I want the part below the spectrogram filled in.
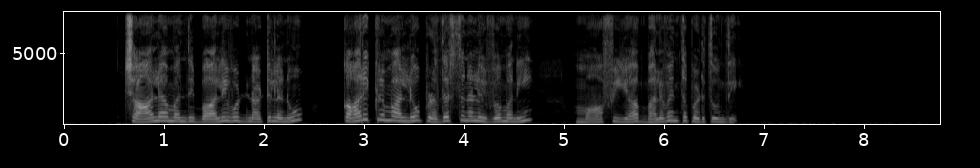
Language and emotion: Telugu, fearful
